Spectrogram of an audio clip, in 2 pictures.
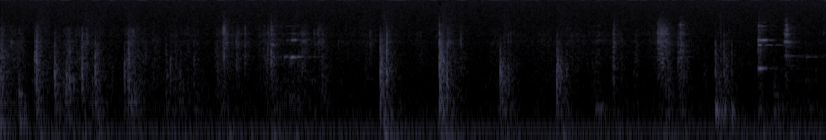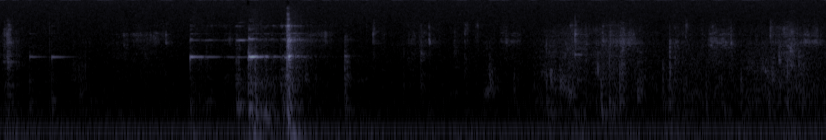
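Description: Dishes clink and knock at a sink.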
